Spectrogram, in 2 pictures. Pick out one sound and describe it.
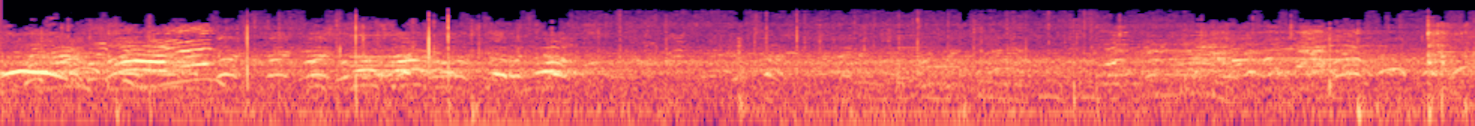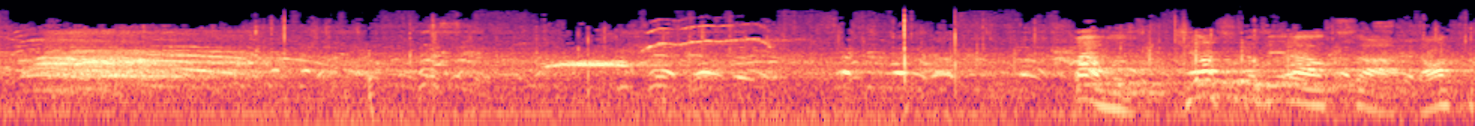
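Spectators cheer and shout from a distance outdoors.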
